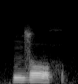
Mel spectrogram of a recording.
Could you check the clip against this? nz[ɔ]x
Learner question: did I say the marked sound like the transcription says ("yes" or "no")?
yes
